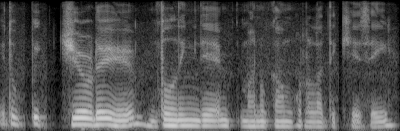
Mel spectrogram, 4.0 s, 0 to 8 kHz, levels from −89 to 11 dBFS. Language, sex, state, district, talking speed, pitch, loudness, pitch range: Nagamese, male, Nagaland, Dimapur, 165 wpm, 125 Hz, -16 LUFS, 115-145 Hz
